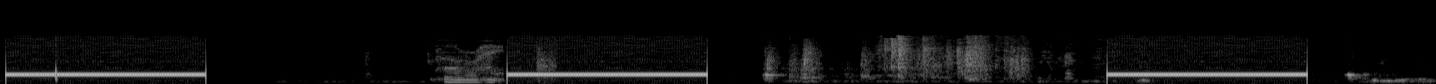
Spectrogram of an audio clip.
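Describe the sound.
A steady telephone ringback tone from an outgoing call to Texas sounds three times, each burst about two seconds long, with muffled voices and background noise filling the gaps between rings.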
